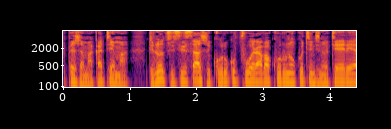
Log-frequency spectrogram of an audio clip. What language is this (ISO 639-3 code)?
sna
